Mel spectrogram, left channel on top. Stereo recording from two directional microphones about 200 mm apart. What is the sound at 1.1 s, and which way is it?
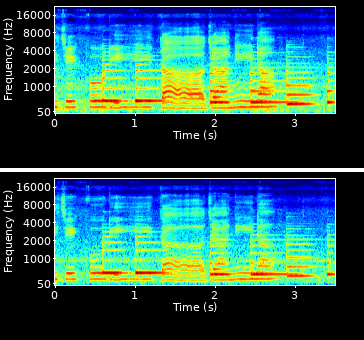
Music, centre (ahead or behind).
